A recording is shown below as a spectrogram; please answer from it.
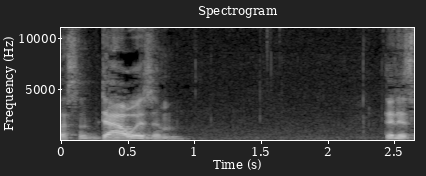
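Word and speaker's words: Taoism: spiritual system from China it's spelled with a t but pronounced as a d d this confuses native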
